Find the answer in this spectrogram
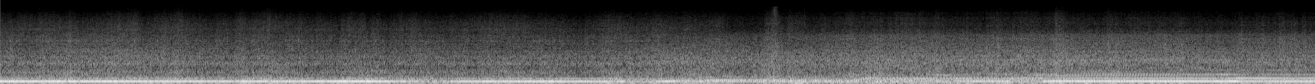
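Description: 2016 Dodge Challenger R/T's 5.7-litre HEMI V8 and exhaust droning steadily inside the cabin at highway cruise, over tyre and road noise. The drone falters and shifts in pitch around the middle, then settles back to a steady tone.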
